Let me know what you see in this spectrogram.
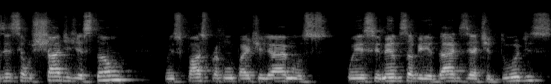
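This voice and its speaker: This man has an unremarkable speaking voice, pitched fairly high, with fairly even intonation and a fairly quick pace. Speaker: business administrator and consultant. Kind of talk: podcast host introduction.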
